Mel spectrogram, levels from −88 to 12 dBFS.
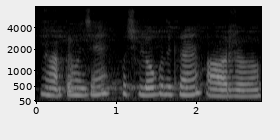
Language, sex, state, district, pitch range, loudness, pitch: Hindi, female, Bihar, Begusarai, 205-245 Hz, -40 LUFS, 235 Hz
